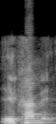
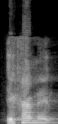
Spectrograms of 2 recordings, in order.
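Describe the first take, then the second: The two takes are said the same way.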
